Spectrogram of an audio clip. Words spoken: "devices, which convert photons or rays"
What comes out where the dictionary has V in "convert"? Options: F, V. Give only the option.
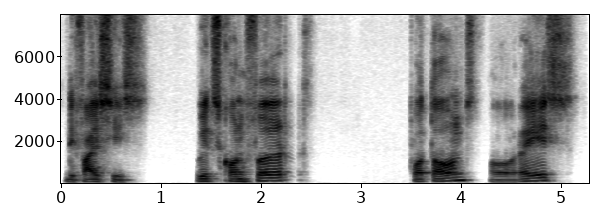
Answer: F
